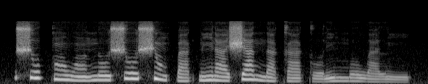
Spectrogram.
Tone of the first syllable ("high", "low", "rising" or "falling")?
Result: high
